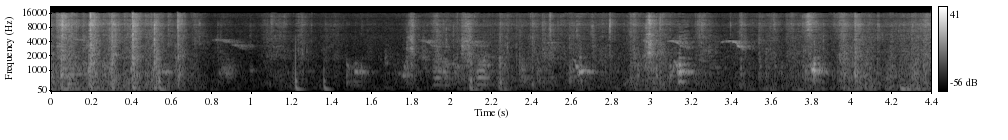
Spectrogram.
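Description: Domestic hens clucking in short repeated notes, with a chick peeping higher now and then. A brief flurry of wing flapping comes at the start, and a shorter one comes about two seconds in.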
